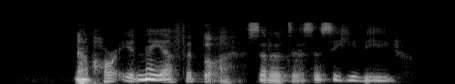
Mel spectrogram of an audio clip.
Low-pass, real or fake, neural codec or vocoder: 7.2 kHz; fake; codec, 16 kHz, 0.5 kbps, X-Codec, WavLM features, trained on Multilingual LibriSpeech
